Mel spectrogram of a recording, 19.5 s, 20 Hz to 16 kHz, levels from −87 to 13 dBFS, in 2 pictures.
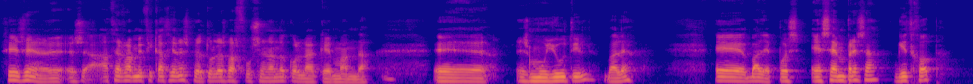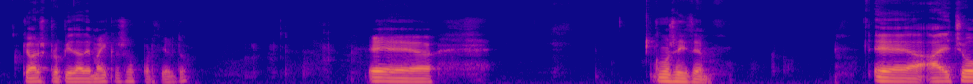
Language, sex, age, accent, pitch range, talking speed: Spanish, male, 30-49, Spanish, 100-130 Hz, 125 wpm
